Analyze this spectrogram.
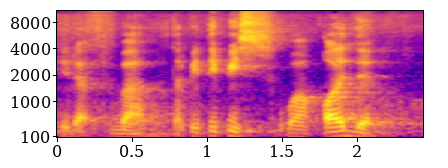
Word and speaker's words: قد: Kemudian wa qad ya, huruf qaf tebalkan. Qad ada pantulan sifat qalqalah di situ, huruf dal, dan pantulan di dal di sini tidak tebal tapi tipis. Wa qad d, bukan seperti huruf qaf atau huruf ta, taqo, ato.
